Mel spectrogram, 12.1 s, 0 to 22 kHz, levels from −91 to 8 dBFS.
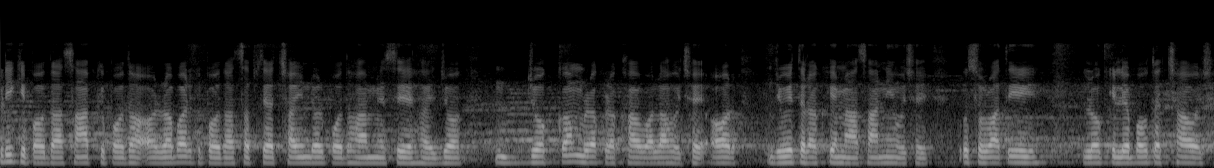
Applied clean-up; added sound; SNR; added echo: none; none; none; none.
